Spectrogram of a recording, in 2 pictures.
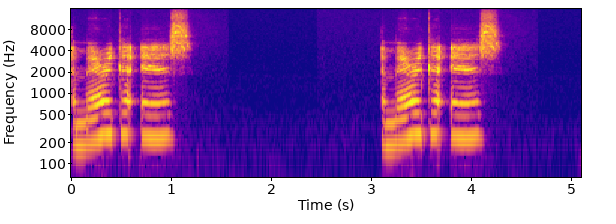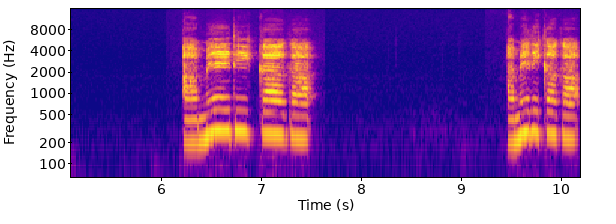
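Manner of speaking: level, unvarying robot-like monotone pitch. Explaining Japanese pitch accent, demonstrating words in flat monotone pitch. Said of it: "quite monotone or even, in some circumstances, robot-like".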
